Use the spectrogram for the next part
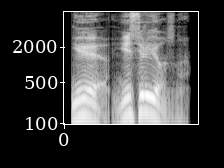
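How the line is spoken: Deep bass voice. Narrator (Russian): пробасил Аркадий Шафран

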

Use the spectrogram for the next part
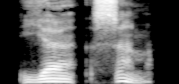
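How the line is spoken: Quiet but whip-sharp. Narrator (Russian): произнес я тихо, но мой голос прозвучал в гулкой тишине приемного покоя, как удар хлыста

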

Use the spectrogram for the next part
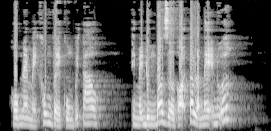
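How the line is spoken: Stern, angry. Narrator (Vietnamese): bà đanh mặt nói

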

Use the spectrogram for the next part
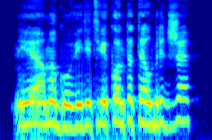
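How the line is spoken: Plain. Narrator (Russian): спросил Нортон

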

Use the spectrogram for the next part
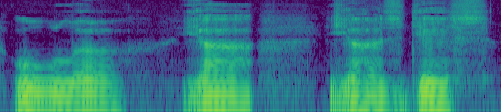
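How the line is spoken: Distant hoarse strangled cry. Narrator (Russian): доносился до меня сиплый, задушенный крик Эйнгольца

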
